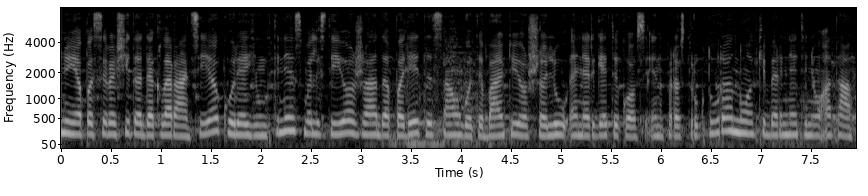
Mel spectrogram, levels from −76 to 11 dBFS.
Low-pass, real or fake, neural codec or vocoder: 7.2 kHz; fake; codec, 16 kHz, 16 kbps, FreqCodec, larger model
